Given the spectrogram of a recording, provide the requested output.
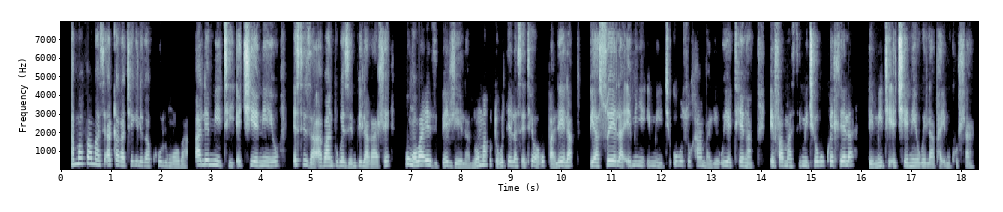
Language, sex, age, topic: North Ndebele, male, 25-35, health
